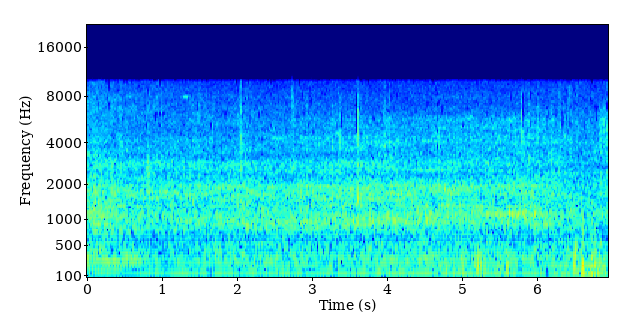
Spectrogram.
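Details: Mitsubishi 3000GT at idle: faint irregular sharp ticks over a steady engine note; suspected exhaust leak, possibly from the front, source unconfirmed.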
